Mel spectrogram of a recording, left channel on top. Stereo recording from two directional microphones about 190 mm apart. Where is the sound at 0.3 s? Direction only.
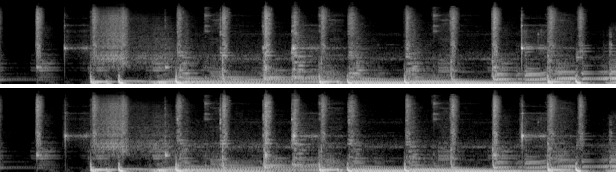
Centre (ahead or behind).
